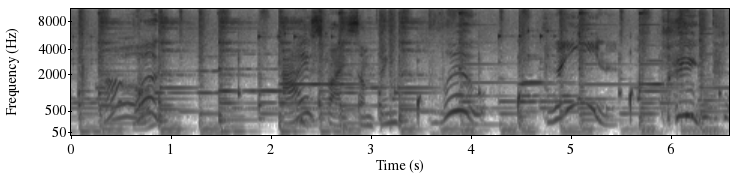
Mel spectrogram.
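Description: Children's cartoon song: bouncy backing music with a steady bass beat and tinkling bell-like notes, under cartoon children's voices calling out short exclamations such as colour names ("Blue! Green! Pink!").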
